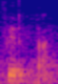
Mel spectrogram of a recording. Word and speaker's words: Virta: myself my name is fierta that's v i rta ferta yeah so my name is indonesian and if you want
